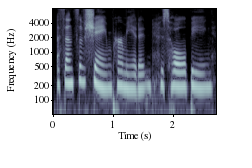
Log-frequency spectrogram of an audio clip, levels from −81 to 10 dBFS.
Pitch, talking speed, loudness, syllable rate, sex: 195 Hz, 175 wpm, -17 LUFS, 5.2 syllables/s, female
